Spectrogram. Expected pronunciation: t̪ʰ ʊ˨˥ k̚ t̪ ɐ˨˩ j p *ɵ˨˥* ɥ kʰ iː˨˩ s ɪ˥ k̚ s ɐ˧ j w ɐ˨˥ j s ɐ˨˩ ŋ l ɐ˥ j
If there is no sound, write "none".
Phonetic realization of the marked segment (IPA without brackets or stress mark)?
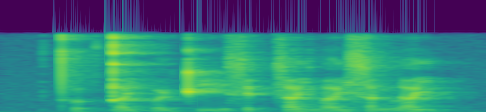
ɵ˨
